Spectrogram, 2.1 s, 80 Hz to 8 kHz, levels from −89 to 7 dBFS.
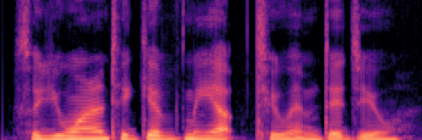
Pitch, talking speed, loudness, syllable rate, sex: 185 Hz, 310 wpm, -16 LUFS, 6.2 syllables/s, female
